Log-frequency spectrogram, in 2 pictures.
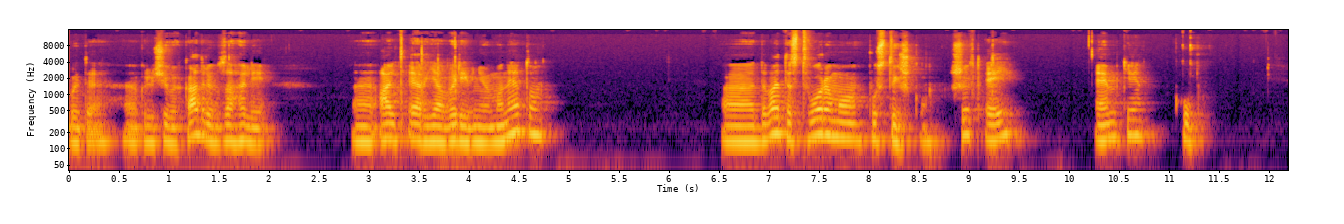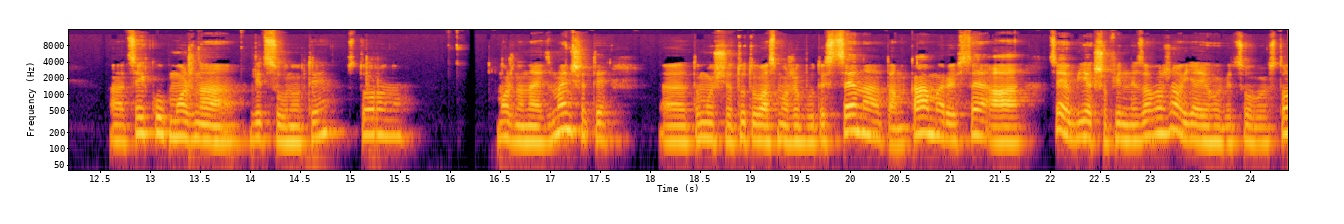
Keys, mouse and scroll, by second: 3.7 alt+r, 9.1 shift+a, 14.6 g, 16.1-24.3 middle drag, 16.5 s.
